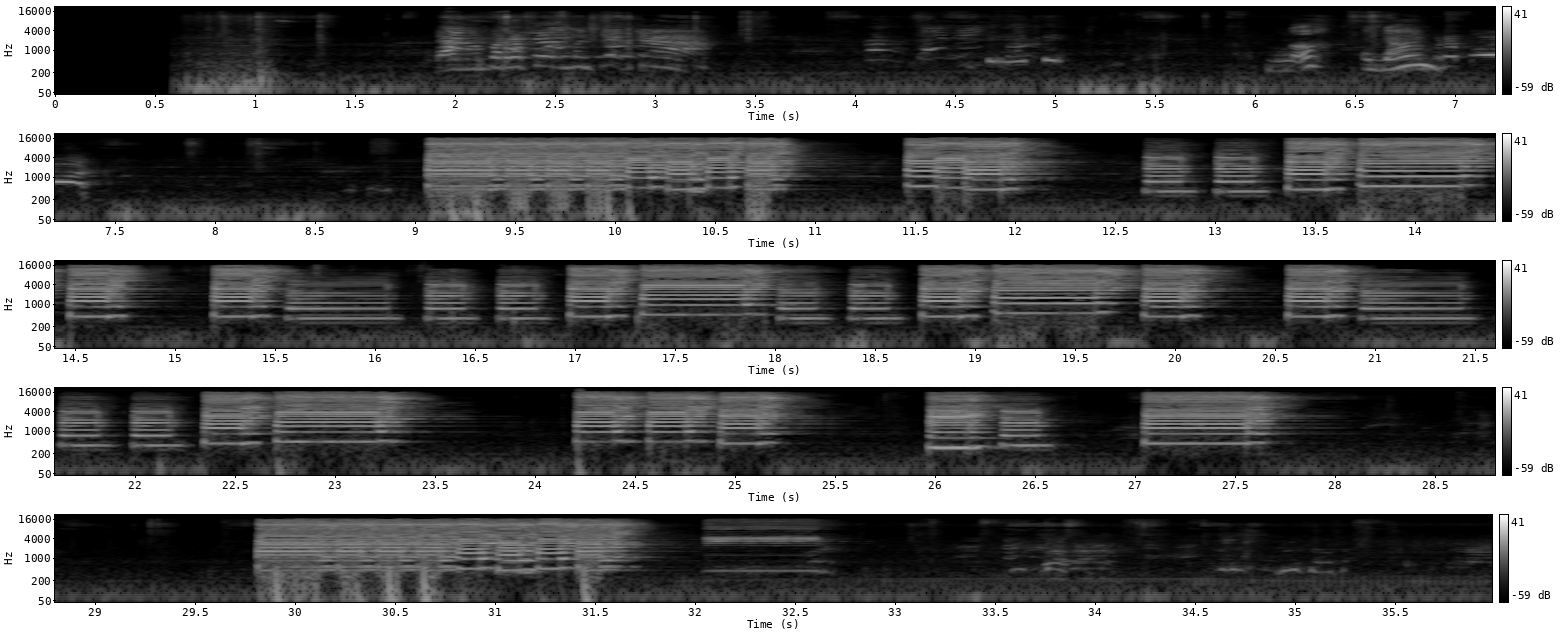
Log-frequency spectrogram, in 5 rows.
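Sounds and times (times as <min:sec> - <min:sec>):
bus musical horn tooting: 0:09.0 - 0:28.0, 0:29.8 - 0:32.8.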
